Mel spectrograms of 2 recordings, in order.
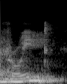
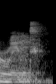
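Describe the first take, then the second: First: The vowel is a long 'ee' sound. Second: The vowel is a short 'e' sound. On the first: It refers to the present tense. "en el presente se pronuncia read" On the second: It refers to the past tense. "en el pasado se pronuncia red"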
